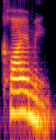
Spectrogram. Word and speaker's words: climbing: my cat is or ini bacanya climbing ya b-nya enggak dibaca climbing climbing Yes climbing climbing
